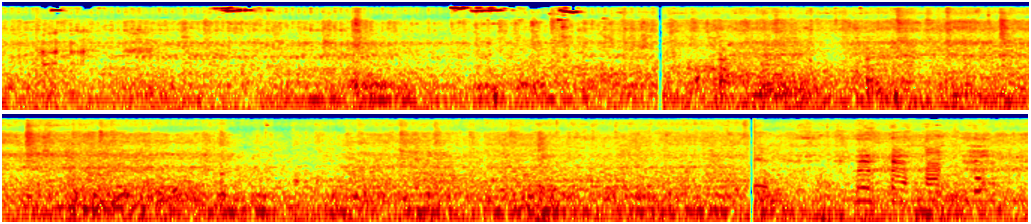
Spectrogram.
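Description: A heavy engine rumbles steadily close by.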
